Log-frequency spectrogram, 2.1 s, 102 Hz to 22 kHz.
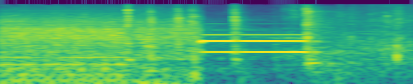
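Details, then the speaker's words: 100 Series Toyota Land Cruiser with a newly replaced power steering pump, during bleeding with the engine running and the steering wheel turned; a steady high whine rises over the engine from air still going through the system. "because you can hear it starting to whine from Air going through the system"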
